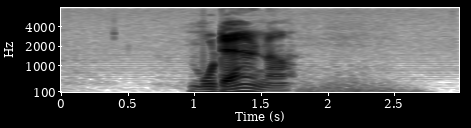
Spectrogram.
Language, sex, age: Swedish, male, 51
